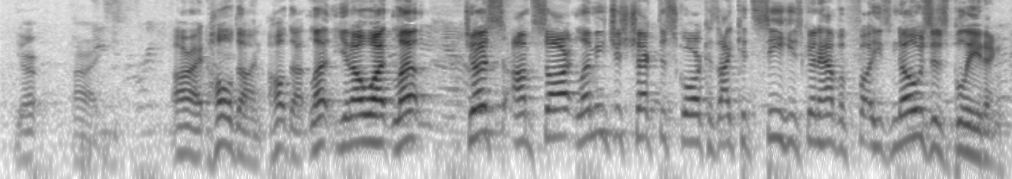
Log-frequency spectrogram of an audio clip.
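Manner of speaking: ordinary delivery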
